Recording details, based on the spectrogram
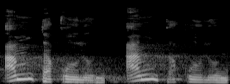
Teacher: ام تقولون ان ابراہیم واسماعیل واسحاق ویعقوب والاسباط، میم ساکن کے بعد میم اور با کے علاوہ کوئی اور حرف آئے تو اظہار شفوی ہوگا، یعنی اس کو ظاہر کر کے پڑھیں گے، اس میں غنہ اور اخفا نہیں ہوگا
